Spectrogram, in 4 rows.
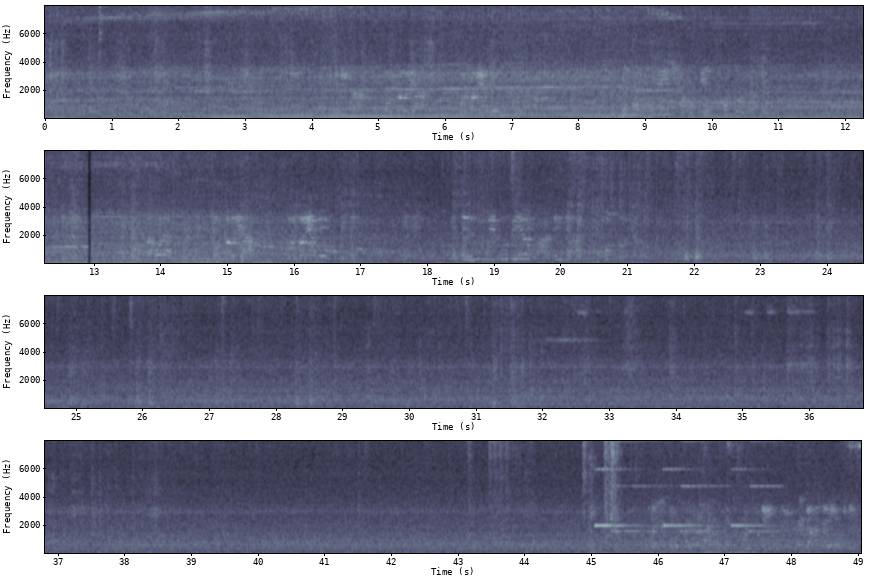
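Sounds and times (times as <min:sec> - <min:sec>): railcar engine and wheels rumbling: 0:00.0 - 0:49.0
short high beeps: 0:45.0 - 0:48.2.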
